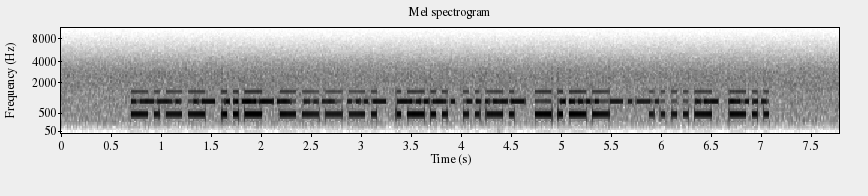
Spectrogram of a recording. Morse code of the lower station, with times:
0.7-5.5 YU9LFY
5.9-7.1 4D

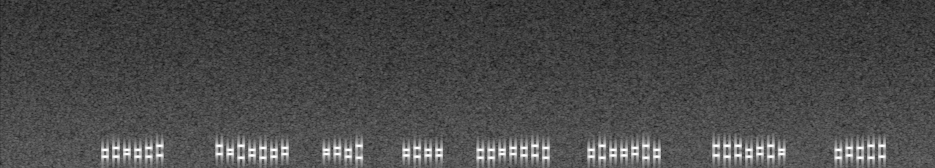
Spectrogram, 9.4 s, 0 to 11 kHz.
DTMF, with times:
1.0-1.6 45*459
2.2-2.9 #*37240
3.2-3.6 *043
4.0-4.4 7577
4.8-5.5 11*0892
5.9-6.6 4377034
7.1-7.8 969406*
8.4-8.8 18236

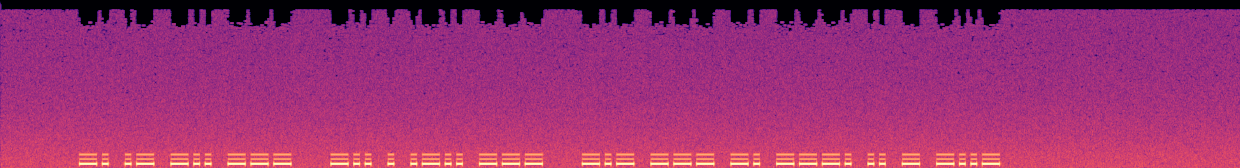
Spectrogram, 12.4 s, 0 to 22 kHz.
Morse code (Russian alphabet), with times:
0.8-2.9 НАДО
3.3-5.4 ДЕЛО
5.8-10.0 КОНЧИТЬ

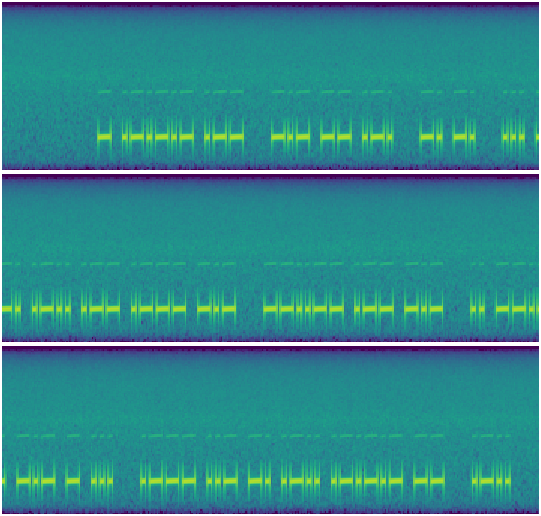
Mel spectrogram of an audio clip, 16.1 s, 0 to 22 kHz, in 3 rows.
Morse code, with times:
1.0-2.4 T.W
2.7-3.9 KMR
4.2-4.7 NN
5.0-7.7 SNLWJK
8.0-9.8 ,WK
10.1-11.8 IZKTS
12.1-15.2 JUNL.M
15.4-15.8 L

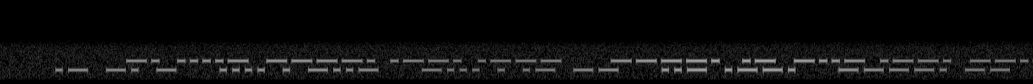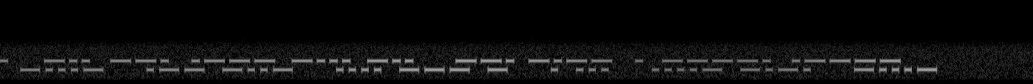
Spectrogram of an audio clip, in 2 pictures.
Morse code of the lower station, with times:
0.6-1.8 ANT
2.2-3.8 HEX
4.2-6.2 BEAM
6.6-7.9 UP
8.4-10.1 9M
10.5-11.4 <BT>
11.8-13.3 WX
13.7-15.4 HOT
15.8-16.4 ES
16.9-18.4 4C
18.9-19.7 <BT>

